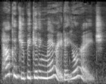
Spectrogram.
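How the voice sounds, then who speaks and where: Storybook boy, played by a female reader: naive, frank, questioning, bright voice with lively rises and falls. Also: sits high, a little fast, gravelly, voice pushed up, heavily acted. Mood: puzzled, challenging. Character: blunt, naive young boy. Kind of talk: storybook read aloud.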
